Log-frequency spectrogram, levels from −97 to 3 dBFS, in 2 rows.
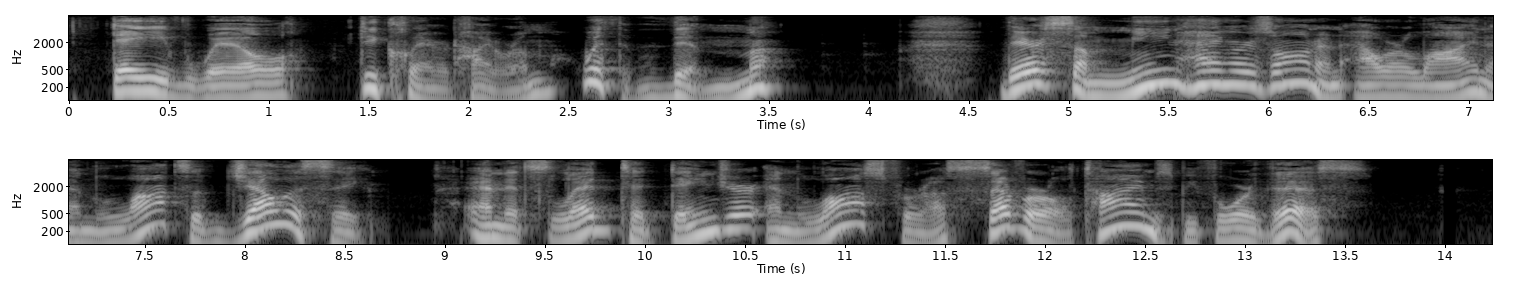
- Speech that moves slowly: Yes, slow, 130 wpm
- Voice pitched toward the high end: No, low, 130 Hz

